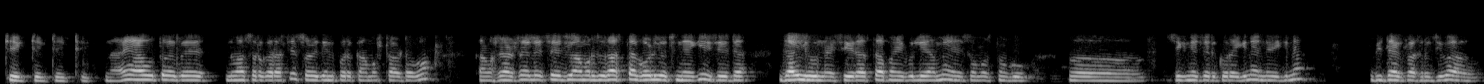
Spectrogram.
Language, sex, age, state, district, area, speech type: Odia, male, 30-45, Odisha, Nabarangpur, urban, conversation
